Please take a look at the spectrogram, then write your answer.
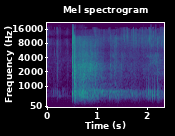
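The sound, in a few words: explosion in the video game Minecraft, like a creeper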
